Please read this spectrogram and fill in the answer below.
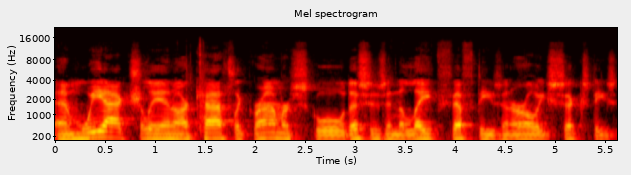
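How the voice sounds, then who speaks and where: A man's monotone, flat delivery with hardly any pauses, over noticeable background noise. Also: medium pitch for a man, moderate pace. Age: 70s. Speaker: retired police captain. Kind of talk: oral history interview.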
